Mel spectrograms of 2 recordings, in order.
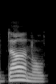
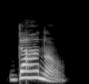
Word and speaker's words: Donnell: "I'm sorry," faltered Anne, vainly trying to recollect any incident of the morning connected with the Donnell children. "Clarice Almira told me that you pronounced our name Donnell. Now, Miss Shirley, the correct pronunciation of our name is Donnell. Accent on the last syllable.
